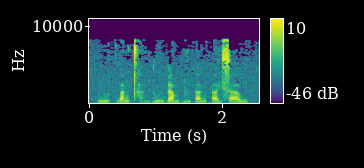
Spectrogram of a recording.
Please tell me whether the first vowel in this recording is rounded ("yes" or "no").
yes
